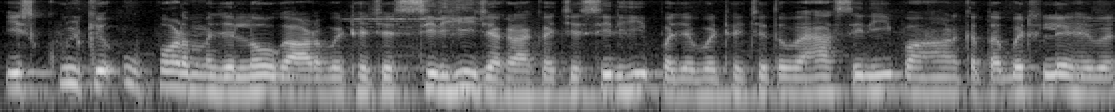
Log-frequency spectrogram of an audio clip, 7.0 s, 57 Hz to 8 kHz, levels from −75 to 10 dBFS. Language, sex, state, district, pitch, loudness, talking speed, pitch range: Maithili, male, Bihar, Madhepura, 135 Hz, -16 LUFS, 240 wpm, 130-155 Hz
